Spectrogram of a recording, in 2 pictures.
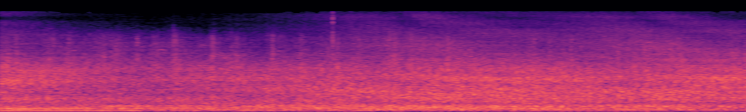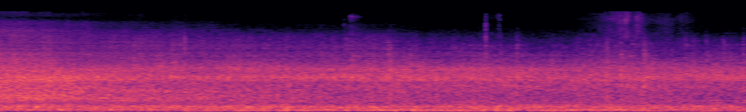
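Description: Railroad cabooses rolling slowly along the track, steel wheels running on the rails with occasional clicks over the rail joints. A low steady hum, likely from the unseen diesel locomotive, fades out about a second and a half in.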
